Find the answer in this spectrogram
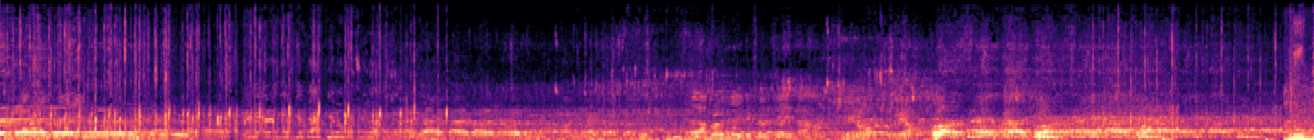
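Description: Basketballs bouncing on a gym floor, a rapid scatter of thuds, under a crowd of men's voices talking and calling out, with a louder burst of voices about nine seconds in.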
